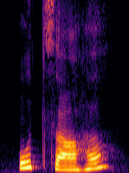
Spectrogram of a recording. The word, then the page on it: Utsaha: Sanskrit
